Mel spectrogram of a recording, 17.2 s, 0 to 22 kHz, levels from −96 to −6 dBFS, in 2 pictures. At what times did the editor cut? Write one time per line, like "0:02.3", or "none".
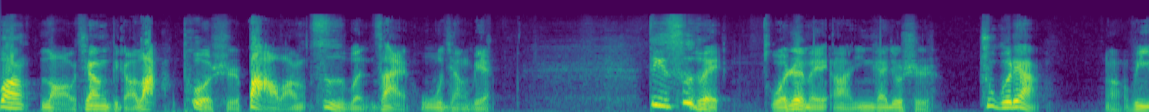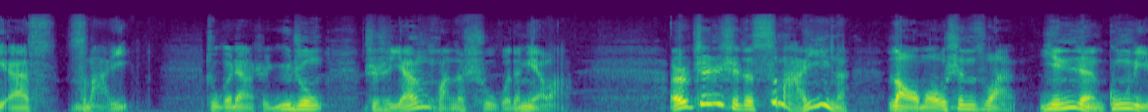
0:10.1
